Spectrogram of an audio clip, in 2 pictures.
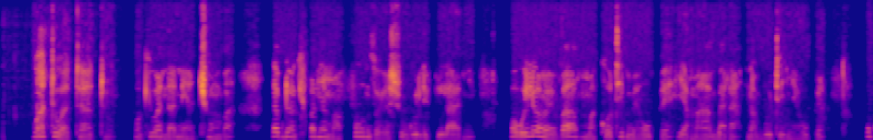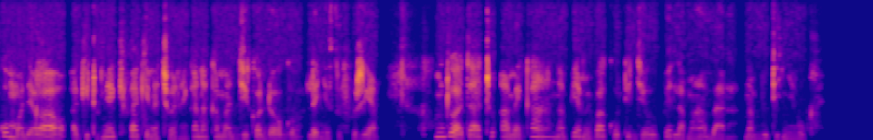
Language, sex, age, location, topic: Swahili, female, 18-24, Kisumu, agriculture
